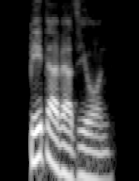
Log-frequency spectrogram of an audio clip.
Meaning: beta version
- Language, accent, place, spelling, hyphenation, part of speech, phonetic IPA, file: German, Germany, Berlin, Beta-Version, Be‧ta-‧Ver‧si‧on, noun, [ˈbetavɛɐ̯ˈzi̯oːn], De-Beta-Version.ogg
